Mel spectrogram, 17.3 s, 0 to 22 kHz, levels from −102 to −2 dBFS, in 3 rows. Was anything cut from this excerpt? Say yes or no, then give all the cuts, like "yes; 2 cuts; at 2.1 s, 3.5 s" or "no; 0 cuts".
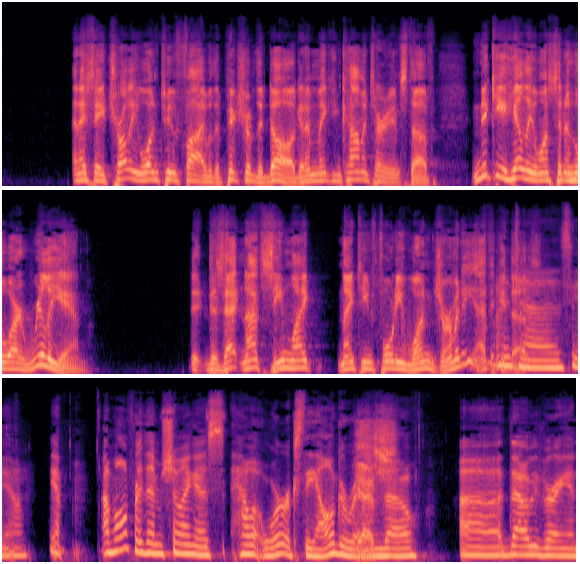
no; 0 cuts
